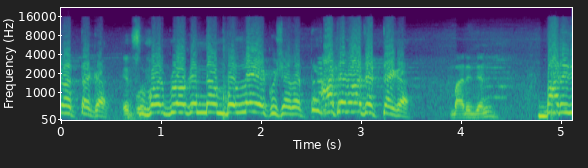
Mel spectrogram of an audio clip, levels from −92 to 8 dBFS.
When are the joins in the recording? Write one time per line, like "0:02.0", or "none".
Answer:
0:02.6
